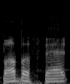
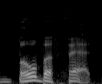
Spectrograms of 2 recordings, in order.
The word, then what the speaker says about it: Boba Fett: was it's the same will you stop saying Bubba Fett it's Boba Fett fine Boba Fett thank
